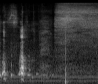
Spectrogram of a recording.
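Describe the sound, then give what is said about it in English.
A voice makes a few short vocal sounds, then produces a long, steady hissing noise imitating a spray paint can spray painting salt, fairly loud for about a second until the end. “Spray paint the salt.”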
